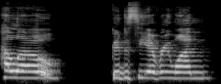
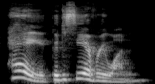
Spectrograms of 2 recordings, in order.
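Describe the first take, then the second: First: It is said after a gasp, breath held. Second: It is said relaxed, on the out-breath.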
